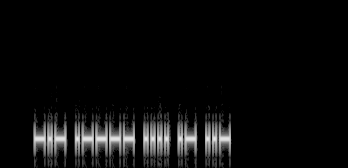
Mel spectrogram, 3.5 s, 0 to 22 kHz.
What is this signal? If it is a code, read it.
Morse code, heard as a keyed tone, about 36 wpm, 700 Hz. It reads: K1HAU
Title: USA Call Signs - 5 Characters - 2x Character Spacing - 35wpm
